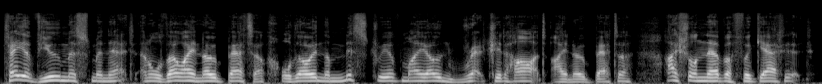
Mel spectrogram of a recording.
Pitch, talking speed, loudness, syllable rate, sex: 150 Hz, 180 wpm, -18 LUFS, 5.1 syllables/s, male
